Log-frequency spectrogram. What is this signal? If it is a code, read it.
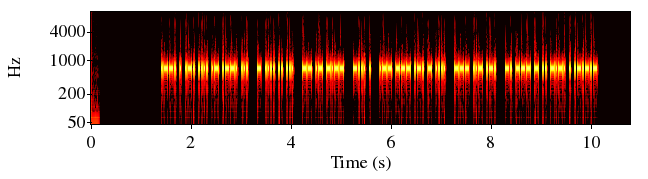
Morse code, heard as a keyed tone, about 46 wpm, 700 Hz. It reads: PERHAPS THIS MAY BE WORTH OUR NOTICE.
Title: Sentences from Top 1000 Words - Review Part 2 - 45wpm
